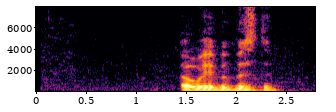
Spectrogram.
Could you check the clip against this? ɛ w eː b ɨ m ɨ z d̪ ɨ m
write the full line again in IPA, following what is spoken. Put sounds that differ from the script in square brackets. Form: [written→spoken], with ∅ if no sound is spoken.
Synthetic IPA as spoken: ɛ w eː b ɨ [m→b] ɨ z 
